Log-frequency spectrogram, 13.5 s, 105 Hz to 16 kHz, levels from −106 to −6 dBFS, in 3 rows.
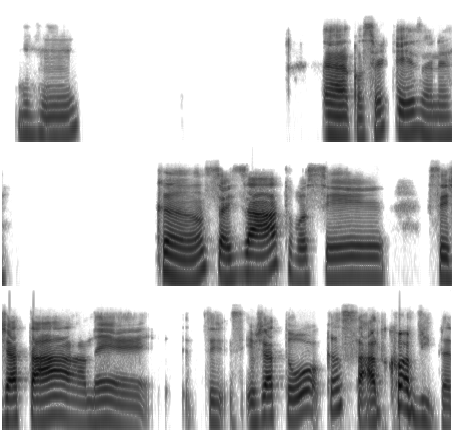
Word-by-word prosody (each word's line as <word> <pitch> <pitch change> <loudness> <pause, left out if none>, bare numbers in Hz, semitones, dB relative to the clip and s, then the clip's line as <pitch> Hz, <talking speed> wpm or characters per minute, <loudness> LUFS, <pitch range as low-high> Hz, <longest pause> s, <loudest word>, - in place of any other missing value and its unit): Uhum. 140 +2 -13 2.4
Ah, 135 -2 +1
com 125 - -11
certeza, 150 0 -6
né. 135 0 -12 1.5
Cansa, 155 +2 0
exato 160 +1 +3
você 145 +2 -5 0.4
você 150 - -2
já 160 +2 +5
está 160 -1 +4
né 145 -4 -4 0.6
se 145 -1 -11 0.2
eu 140 - -7
já 170 +3 +2
tô 175 +5 -3
cansado 220 +4 -1
com 260 - +3
a 235 - +6
vida, 145 - -9
150 Hz, 90 wpm, -19 LUFS, 140-160 Hz, 2.4 s, a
